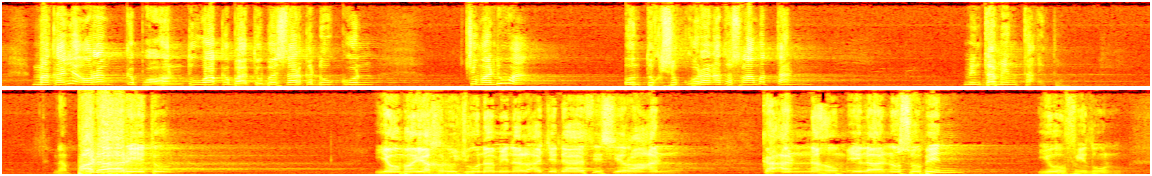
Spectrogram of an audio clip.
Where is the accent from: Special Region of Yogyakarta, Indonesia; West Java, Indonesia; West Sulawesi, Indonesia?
West Java, Indonesia; Saya kan orang Sunda.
